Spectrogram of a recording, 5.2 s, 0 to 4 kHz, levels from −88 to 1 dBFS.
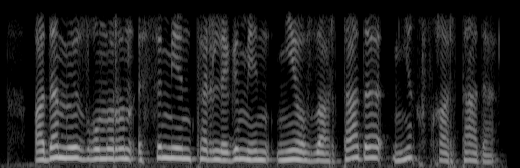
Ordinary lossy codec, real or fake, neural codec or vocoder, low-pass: none; real; none; 3.6 kHz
